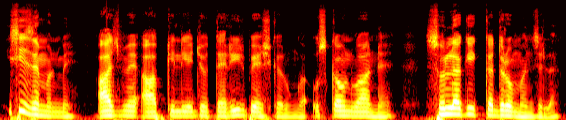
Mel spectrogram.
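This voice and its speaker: A man presenting on radio, reading a scripted religious article in a formal, measured manner with careful enunciation. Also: a little high, a little mellow, dry recording, studio quality. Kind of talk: scripted devotional narration.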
